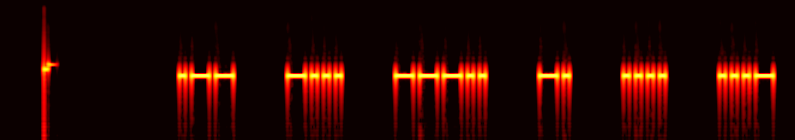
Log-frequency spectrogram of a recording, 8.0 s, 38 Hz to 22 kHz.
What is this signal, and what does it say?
Morse code, heard as a keyed tone, about 20 wpm, spaced as for 11 wpm, 700 Hz. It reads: WB8NHV
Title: USA Call Signs - 3x Character Spacing - 20wpm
